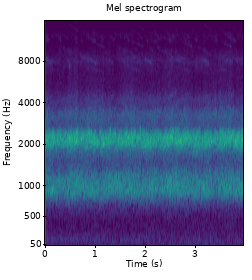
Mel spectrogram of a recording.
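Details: A chorus of singing frogs forms a dense, unbroken wall of trilling with two steady bright pitch bands, one high and one middle, holding level throughout with no pauses or other sounds.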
